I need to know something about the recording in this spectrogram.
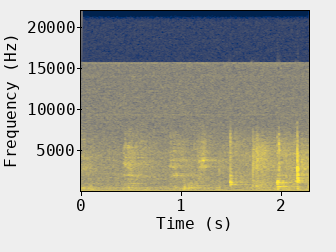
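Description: Heeled shoes tapping on a wooden stage floor: a few sharp steps in the second half, over faint room tone in a large hall.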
